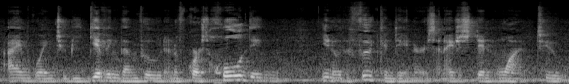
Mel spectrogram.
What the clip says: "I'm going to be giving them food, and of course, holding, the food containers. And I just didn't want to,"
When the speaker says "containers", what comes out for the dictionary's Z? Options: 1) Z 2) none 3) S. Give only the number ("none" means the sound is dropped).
1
